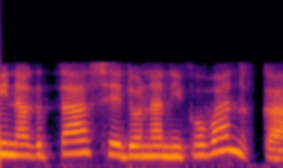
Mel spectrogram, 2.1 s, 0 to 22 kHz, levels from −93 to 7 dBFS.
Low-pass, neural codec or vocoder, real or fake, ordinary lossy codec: 5.4 kHz; codec, 16 kHz, about 1 kbps, DyCAST, with the encoder's durations; fake; AAC, 32 kbps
